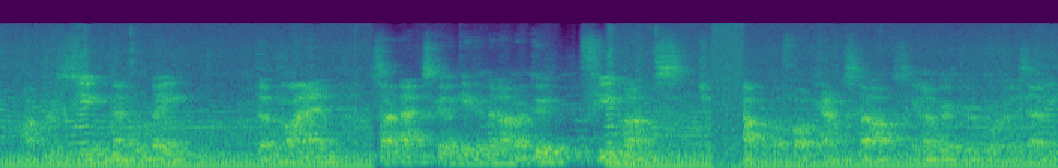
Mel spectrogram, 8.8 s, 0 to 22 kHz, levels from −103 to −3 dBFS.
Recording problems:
off-mic speech; far
room echo; noticeable; dies away in 0.6 s
electrical hum; loud; until 3 s and from 5 s on; 50 Hz, 8 dB below the speech
murmuring crowd; noticeable; throughout; 15 dB below the speech
audio cutting out; at 6 s

